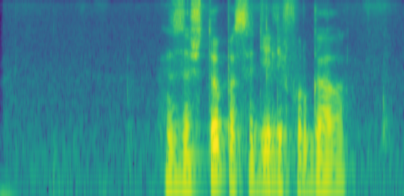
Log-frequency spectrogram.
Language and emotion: Russian, neutral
